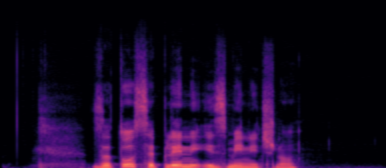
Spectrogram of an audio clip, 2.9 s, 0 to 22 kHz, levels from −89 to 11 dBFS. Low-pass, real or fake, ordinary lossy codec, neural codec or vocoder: 19.8 kHz; fake; none; vocoder, 44.1 kHz, 128 mel bands every 512 samples, BigVGAN v2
